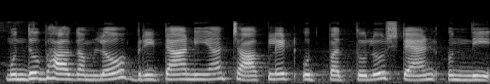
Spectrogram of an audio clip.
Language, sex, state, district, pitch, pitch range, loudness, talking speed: Telugu, female, Telangana, Hyderabad, 230 Hz, 220-245 Hz, -16 LUFS, 85 wpm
